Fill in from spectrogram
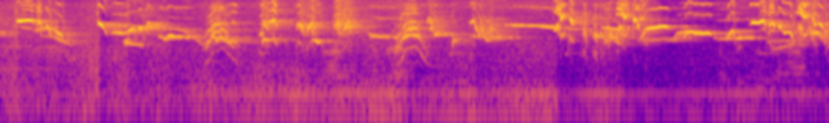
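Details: Kacer (Oriental magpie-robin) pouring out a busy song of learned masteran fragments, mixing chirps, sweeping whistles and harsh notes in rapid sequence, ending in a high twittering run; low steady hum present.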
